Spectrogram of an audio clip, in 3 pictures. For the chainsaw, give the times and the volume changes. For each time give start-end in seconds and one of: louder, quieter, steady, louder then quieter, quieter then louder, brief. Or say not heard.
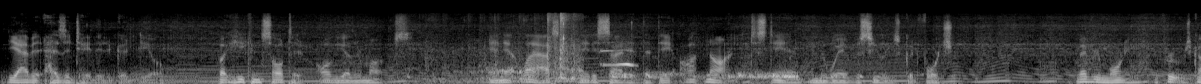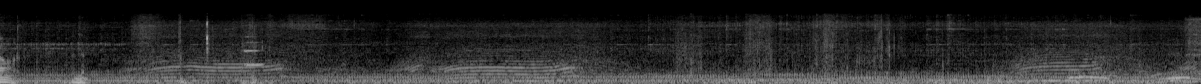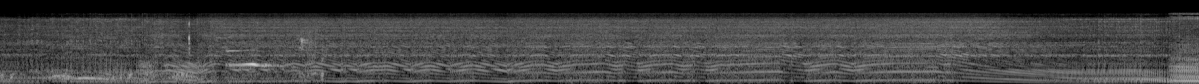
0.0-35.9 louder.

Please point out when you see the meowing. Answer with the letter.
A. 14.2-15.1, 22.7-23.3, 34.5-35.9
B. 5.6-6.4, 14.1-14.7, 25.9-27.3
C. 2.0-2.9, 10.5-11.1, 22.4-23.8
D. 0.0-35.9
B.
